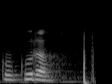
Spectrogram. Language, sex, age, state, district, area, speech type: Odia, female, 30-45, Odisha, Bargarh, rural, read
